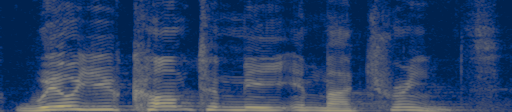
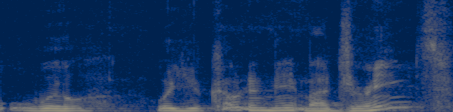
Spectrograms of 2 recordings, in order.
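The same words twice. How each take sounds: First: Put-on slow, tender retelling of the boy's words; slow child's question. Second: Put-on much softer, hushed echo of the boy's question; soft repeat. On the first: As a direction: let each word land slowly. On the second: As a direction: repeat it almost under the breath. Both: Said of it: "he said those eight words".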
